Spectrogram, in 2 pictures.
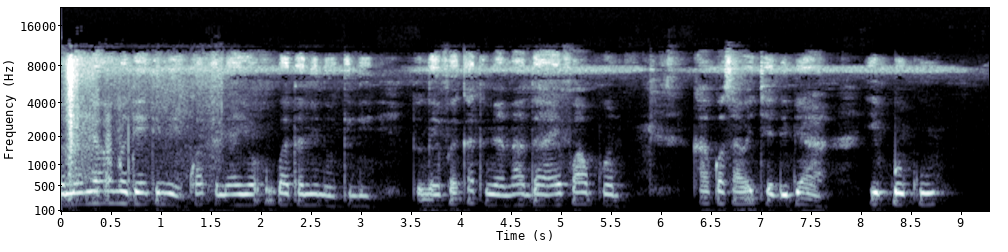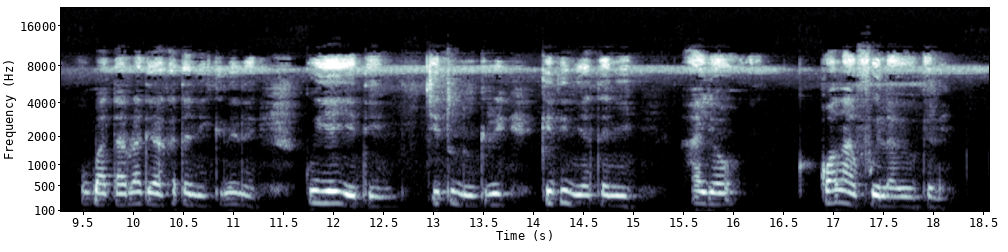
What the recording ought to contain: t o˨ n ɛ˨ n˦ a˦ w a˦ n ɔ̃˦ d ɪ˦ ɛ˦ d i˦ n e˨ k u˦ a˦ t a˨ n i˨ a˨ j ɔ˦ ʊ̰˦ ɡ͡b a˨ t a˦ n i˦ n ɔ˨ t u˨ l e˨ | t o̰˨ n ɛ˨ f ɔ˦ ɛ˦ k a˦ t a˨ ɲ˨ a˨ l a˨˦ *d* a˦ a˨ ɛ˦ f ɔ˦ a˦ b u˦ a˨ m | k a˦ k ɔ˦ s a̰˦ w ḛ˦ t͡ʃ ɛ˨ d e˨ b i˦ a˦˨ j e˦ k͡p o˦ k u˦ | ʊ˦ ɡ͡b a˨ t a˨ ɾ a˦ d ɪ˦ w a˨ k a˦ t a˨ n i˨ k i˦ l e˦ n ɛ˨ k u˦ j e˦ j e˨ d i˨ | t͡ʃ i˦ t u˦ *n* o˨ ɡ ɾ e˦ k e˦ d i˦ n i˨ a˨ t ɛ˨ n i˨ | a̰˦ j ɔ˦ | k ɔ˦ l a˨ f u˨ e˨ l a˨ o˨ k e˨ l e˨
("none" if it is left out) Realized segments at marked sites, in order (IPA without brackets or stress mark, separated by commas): d, n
